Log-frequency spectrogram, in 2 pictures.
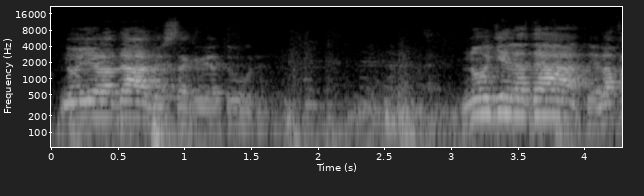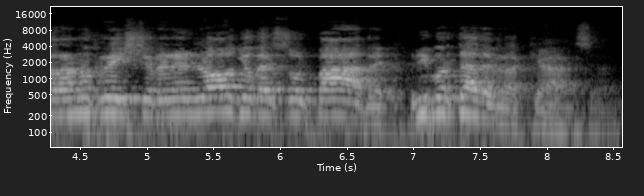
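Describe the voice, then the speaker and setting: An actor playing a rebellious, disillusioned middle-aged priest in a radio drama, wry and plain-spoken with a Roman accent. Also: male voice, sits high, very animated, unhurried, pushed and bright, exaggerated voice. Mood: sardonic, bitter. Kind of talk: Italian stage-style radio drama. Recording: echoey stage recording, distant mic, hiss.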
